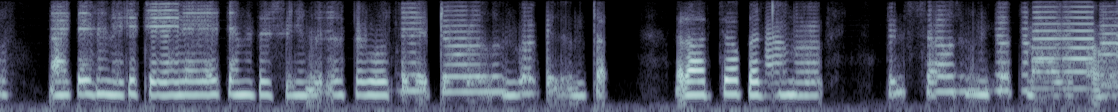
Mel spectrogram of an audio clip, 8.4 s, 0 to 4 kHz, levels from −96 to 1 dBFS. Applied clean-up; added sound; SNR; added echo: neural diffusion model UNIVERSE++.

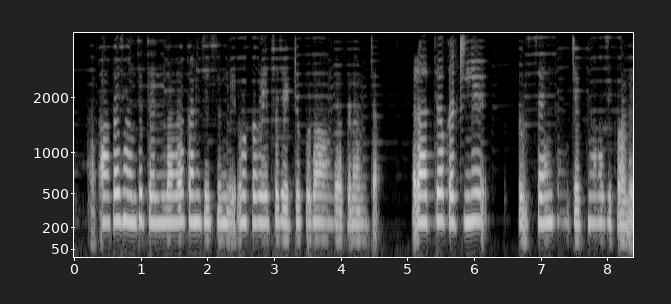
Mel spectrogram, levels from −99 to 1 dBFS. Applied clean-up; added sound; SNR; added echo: neural mask model DeepFilterNet 3.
